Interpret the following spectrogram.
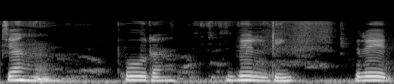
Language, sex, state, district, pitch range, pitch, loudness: Hindi, female, Bihar, Katihar, 160-190 Hz, 175 Hz, -14 LUFS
